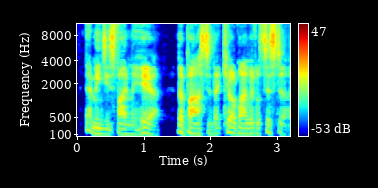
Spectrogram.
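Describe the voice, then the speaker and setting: Putting on a cartoonish character voice, a man rattles along at a very fast pace with a medium pitch. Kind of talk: exaggerated anime delivery. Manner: intense, dramatic, vengeful.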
